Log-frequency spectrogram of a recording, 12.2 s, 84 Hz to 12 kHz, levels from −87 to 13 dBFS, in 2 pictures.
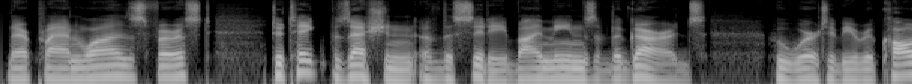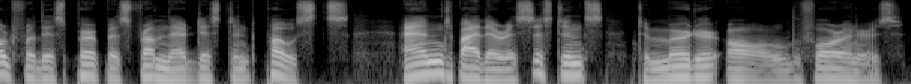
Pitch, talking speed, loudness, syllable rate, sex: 110 Hz, 180 wpm, -20 LUFS, 4.8 syllables/s, male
